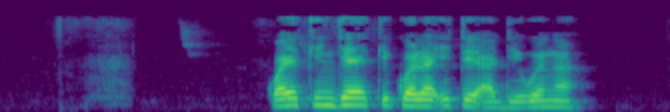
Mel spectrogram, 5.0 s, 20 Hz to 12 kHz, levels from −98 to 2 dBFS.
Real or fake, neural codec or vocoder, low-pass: real; none; 7.2 kHz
